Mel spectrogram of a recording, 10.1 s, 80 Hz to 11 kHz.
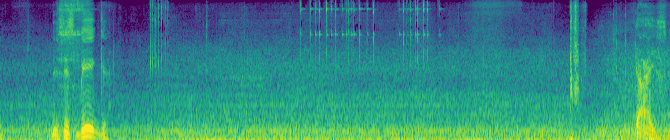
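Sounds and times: fishing reel gears whirring: 0:02.2 - 0:02.6, 0:04.5 - 0:06.6
rapid ratcheting clicks: 0:02.2 - 0:02.6, 0:04.5 - 0:06.6.

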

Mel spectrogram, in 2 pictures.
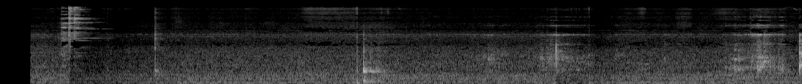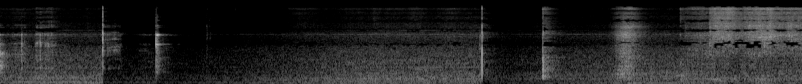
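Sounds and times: steady background hum: 0:00.3 - 0:16.0
knife clinking against plate and jar: 0:00.6 - 0:01.2.

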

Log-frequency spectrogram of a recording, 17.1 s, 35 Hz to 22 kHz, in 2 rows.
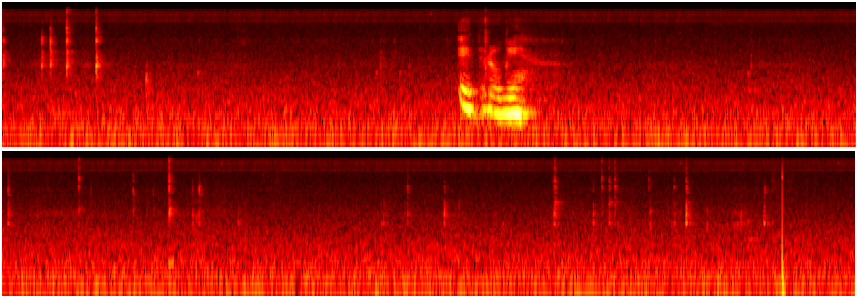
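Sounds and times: small metallic clicks: 0:14.0 - 0:16.4.

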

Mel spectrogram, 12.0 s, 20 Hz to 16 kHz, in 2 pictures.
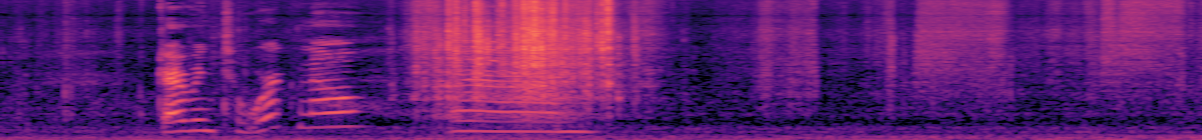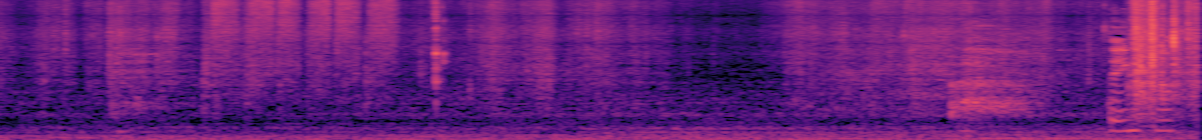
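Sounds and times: hands rubbing and rustling: 0:03.7 - 0:10.8.

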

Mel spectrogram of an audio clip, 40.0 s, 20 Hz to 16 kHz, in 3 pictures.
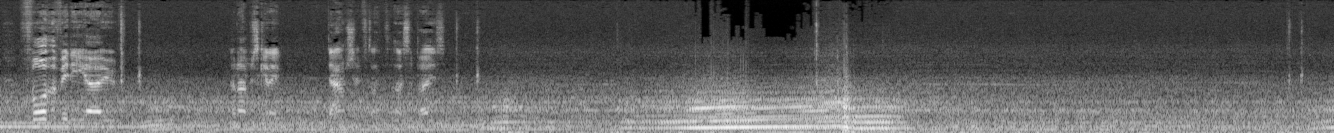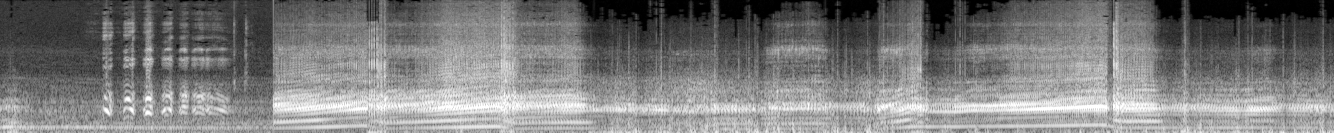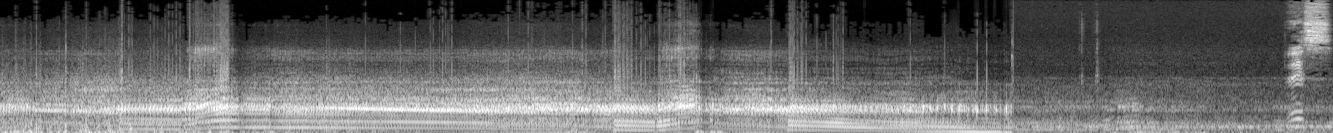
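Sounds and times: exhaust cracks: 0:00.0 - 0:05.2, 0:12.8 - 0:39.6
car engine and exhaust revving: 0:00.0 - 0:40.0.

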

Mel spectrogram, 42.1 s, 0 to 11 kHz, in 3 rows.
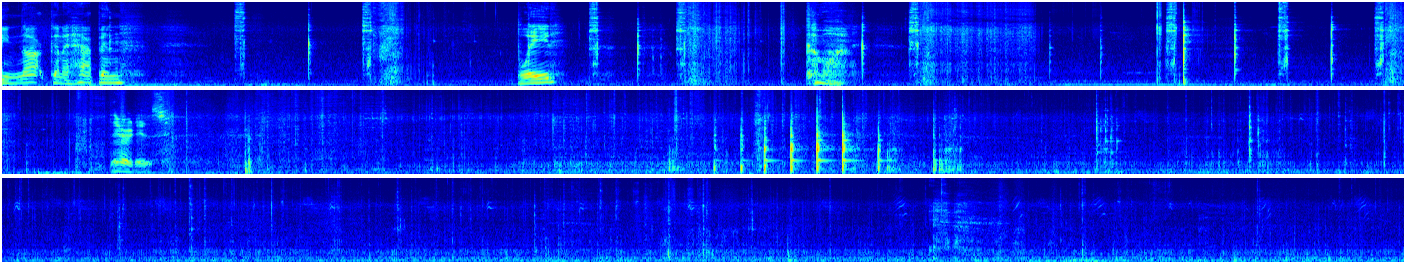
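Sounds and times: wood knocking: 0:21.1 - 0:23.7.

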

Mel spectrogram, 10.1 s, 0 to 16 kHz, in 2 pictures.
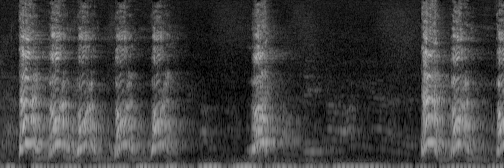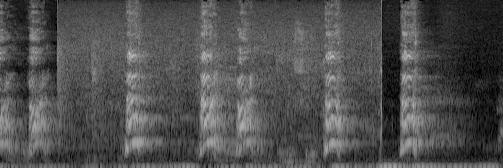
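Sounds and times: dog barking: 0:00.1 - 0:01.9, 0:02.5 - 0:02.9, 0:04.2 - 0:09.4.

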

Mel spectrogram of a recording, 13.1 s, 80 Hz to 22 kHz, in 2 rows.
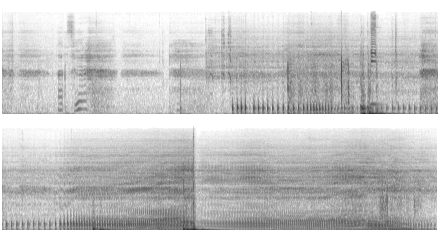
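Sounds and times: motorcycle engine running: 0:03.0 - 0:13.0.

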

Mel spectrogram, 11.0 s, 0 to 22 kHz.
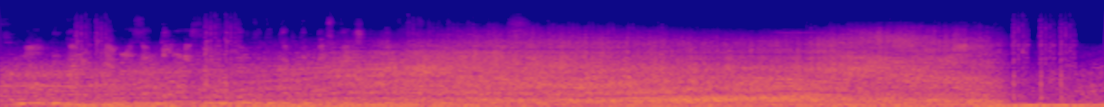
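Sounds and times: jet aircraft passing low overhead: 0:00.0 - 0:11.0.

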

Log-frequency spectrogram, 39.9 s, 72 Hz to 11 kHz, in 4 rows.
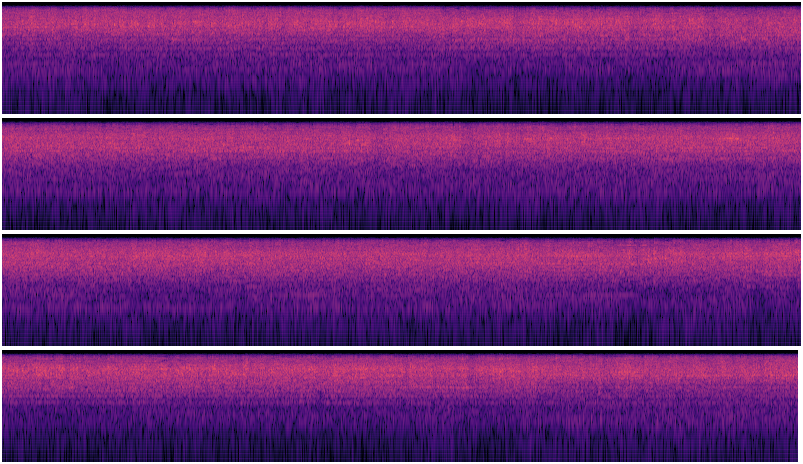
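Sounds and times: tractor diesel engine drone: 0:00.0 - 0:39.9.

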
